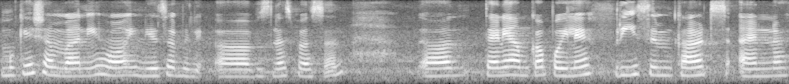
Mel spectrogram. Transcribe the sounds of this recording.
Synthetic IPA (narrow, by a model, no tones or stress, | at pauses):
mukeɕəmbaniɦɔiɳɖijat͡sabbid͡znəspəɾsə̰n | t̪aɽ̃ẽamkãpəɦilẽfɾiːsimkaɾɖsɛ̃n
